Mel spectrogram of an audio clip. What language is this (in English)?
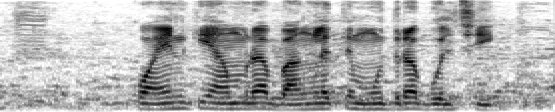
Bangla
